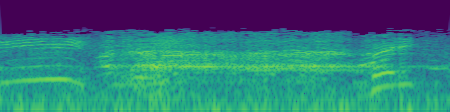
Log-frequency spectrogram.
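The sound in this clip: A crowd at a rally roars a slogan in unison in answer to a leader's takbir call. One amplified shout is followed by a long massed chant, and then the leader's voice returns.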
